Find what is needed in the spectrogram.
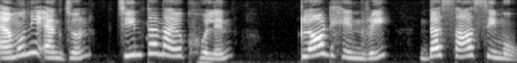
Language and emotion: Bengali, neutral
